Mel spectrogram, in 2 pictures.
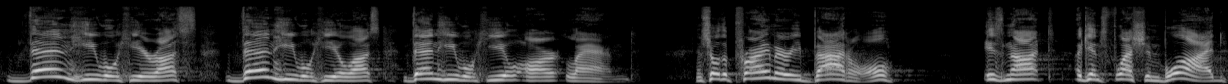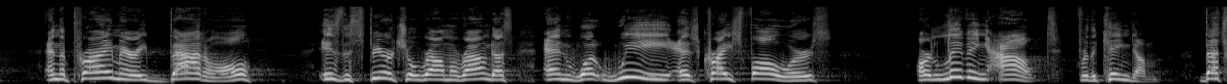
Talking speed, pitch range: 120 wpm, 180-240 Hz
